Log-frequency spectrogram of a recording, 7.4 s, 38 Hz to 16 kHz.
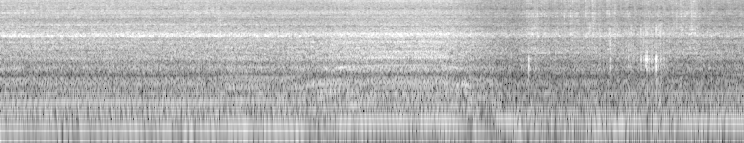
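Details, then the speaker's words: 2016 Subaru Crosstrek at a police impound auction, started without a jump: steady, even idle hum outdoors, no knocks or misses; normal idle. "Started right up, no jump needed."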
